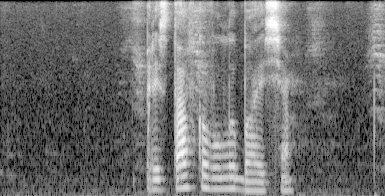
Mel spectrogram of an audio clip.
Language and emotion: Russian, neutral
